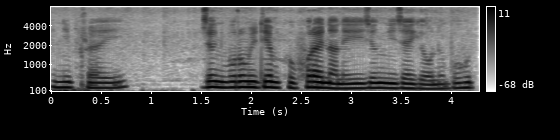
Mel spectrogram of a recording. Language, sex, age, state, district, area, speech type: Bodo, female, 45-60, Assam, Baksa, rural, spontaneous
